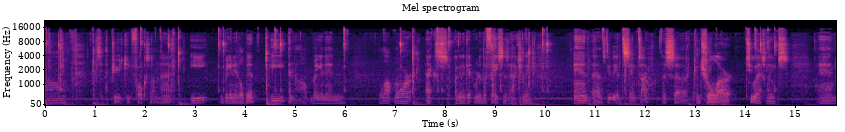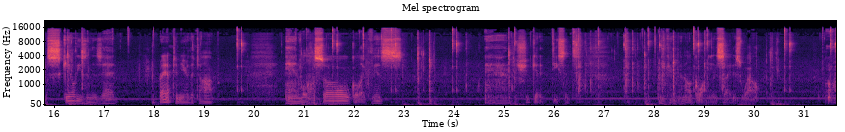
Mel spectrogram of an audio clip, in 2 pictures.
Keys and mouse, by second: 0.9 KP_Decimal, 2.6 e, 4.4 e, 7.4 x, 8.1 middle click, 9.6 ctrl+r, 11.6 ctrl+z, 12.3-14.2 middle drag, 13.2 ctrl+r, 15.1 middle click, 16.2 s, 21.2 ctrl+r, 23.3 a, 23.5 Tab, 25.1 a, 28.5 Tab, 30.3 ctrl+r.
